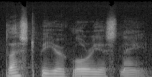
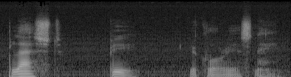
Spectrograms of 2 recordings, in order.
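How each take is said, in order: First: Said in the usual way. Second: Blessed, be, your glorious name spaced out with long pauses, fading softer; a slow, softening line of worship; slow reverent prayer. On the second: Shown as a demonstration. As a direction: pray it word by word, hushed. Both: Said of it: "This is what they say".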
